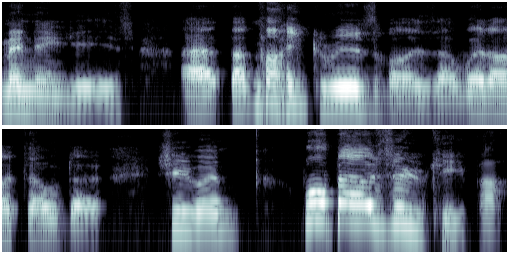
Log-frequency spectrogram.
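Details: Dysarthria in an adult male with spastic cerebral palsy. He cannot control his limbs properly and his speech is affected. He attributes it to lack of oxygen at birth, when he stopped breathing.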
